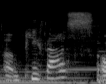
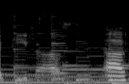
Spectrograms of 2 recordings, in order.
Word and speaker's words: PFAS: PFAS, or am I saying it correctly? – Yeah, that's how I say it. Some people say PFAS, but I think most people say PFAS.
